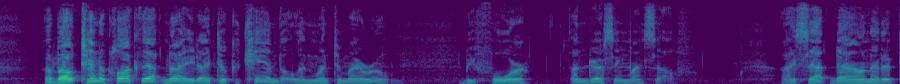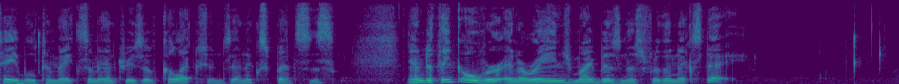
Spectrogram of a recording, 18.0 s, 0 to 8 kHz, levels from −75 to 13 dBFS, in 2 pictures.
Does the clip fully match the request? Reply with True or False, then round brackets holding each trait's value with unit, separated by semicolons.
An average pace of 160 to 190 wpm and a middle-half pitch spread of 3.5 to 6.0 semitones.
False (145 wpm; 3.8 semitones)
